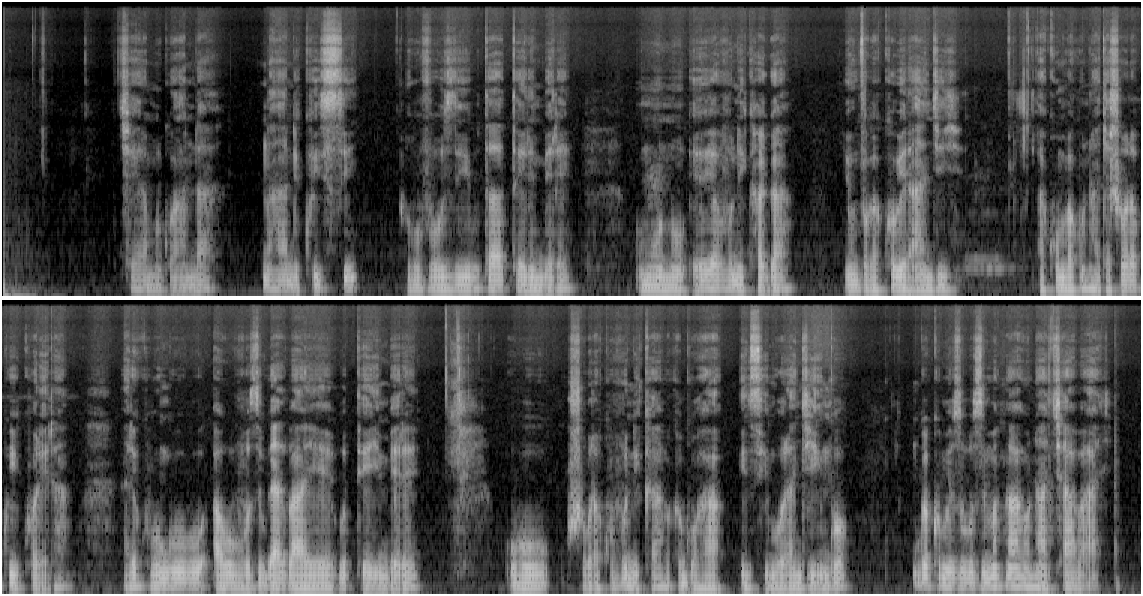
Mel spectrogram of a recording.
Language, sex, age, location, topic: Kinyarwanda, male, 18-24, Huye, health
